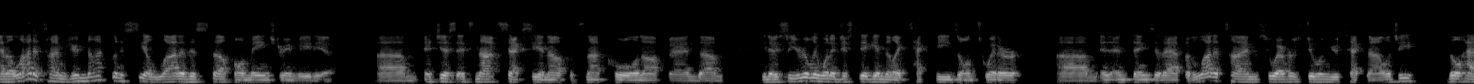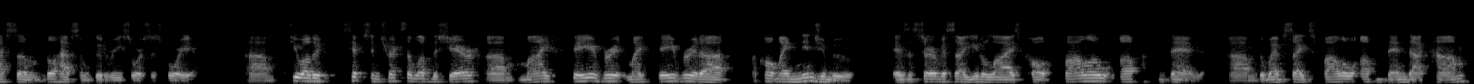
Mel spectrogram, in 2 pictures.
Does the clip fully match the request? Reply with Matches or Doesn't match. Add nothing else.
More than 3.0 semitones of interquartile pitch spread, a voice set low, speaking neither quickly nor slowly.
Doesn't match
